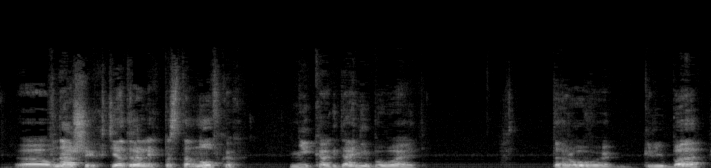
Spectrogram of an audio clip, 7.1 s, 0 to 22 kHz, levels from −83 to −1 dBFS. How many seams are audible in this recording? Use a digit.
0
